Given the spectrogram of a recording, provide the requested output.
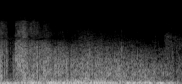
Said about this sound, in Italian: Il Tambora si accorciò di 1300 metri, passando dai 4100 originali agli attuali 2800. Fu un'esplosione catastrofica, la più imponente della storia dell'uomo.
